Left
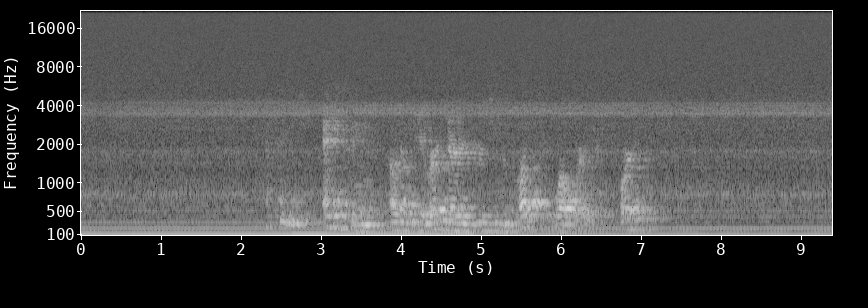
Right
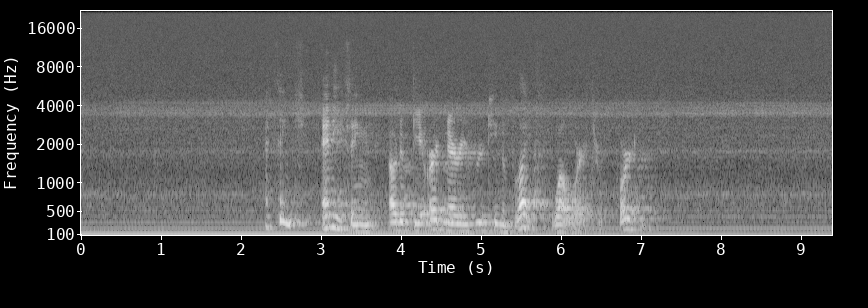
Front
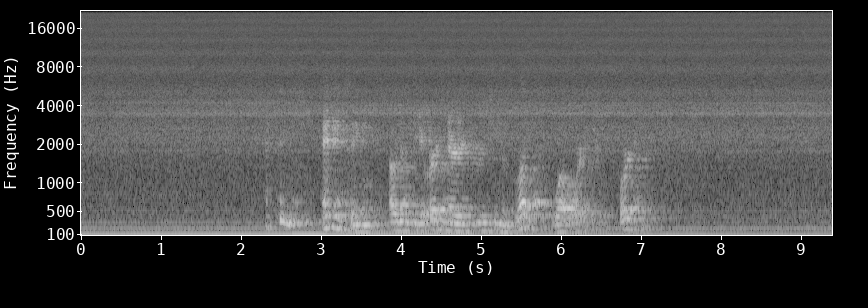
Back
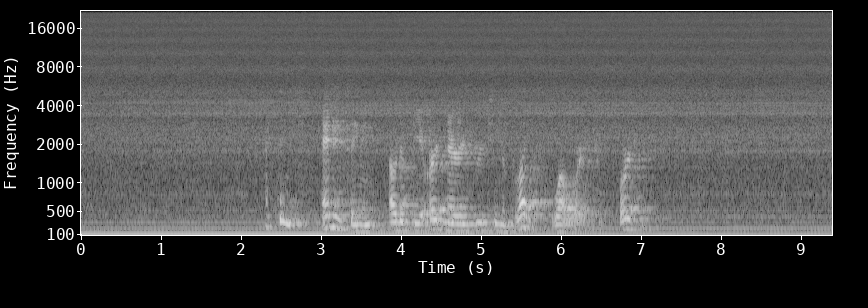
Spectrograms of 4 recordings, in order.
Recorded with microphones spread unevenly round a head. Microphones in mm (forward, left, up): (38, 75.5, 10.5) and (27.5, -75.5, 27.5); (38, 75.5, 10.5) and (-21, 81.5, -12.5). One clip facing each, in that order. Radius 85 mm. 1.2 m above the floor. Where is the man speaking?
120° right, 3.5 m.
